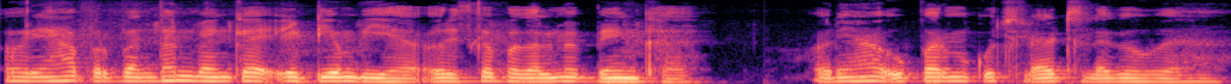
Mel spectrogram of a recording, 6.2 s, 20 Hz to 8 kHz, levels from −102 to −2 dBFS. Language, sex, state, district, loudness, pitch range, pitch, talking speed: Hindi, male, Jharkhand, Palamu, -17 LUFS, 125-140 Hz, 130 Hz, 235 wpm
